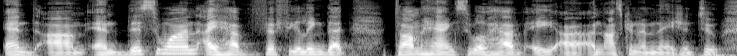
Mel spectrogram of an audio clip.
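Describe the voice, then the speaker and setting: A man giving movie reviews on a talk show, animated and playful. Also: mid-range voice, moderate pace. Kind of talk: radio movie review chat.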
